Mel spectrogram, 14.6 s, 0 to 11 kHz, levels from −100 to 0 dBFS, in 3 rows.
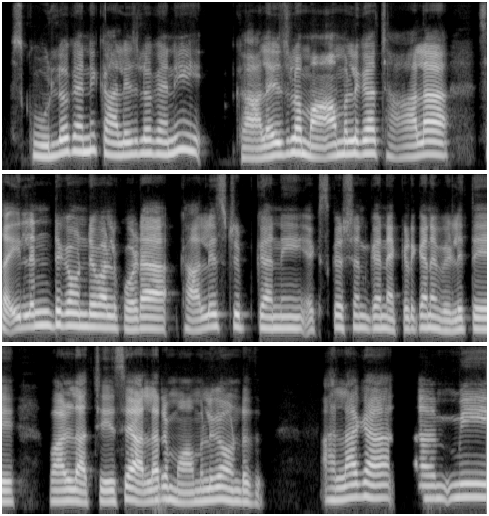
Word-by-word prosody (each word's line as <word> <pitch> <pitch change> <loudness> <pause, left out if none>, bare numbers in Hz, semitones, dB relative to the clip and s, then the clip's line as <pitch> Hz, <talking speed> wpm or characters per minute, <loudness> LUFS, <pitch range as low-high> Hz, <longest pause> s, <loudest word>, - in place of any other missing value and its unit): స్కూల్లో 195 +4 0
గానీ, 260 +1 +3
కాలేజీలో 210 +3 +1
గానీ 230 +7 +1 0.6
కాలేజీలో 190 +9 +2
మామూలుగా 220 +7 +3 0.2
చాలా 180 +5 +2 0.5
సైలెంట్‌గా 225 +4 +1
ఉండేవాళ్ళు 205 -2 +2
కూడా 185 +2 +3 0.4
కాలేజీ 195 +7 -2
ట్రిప్ 210 -1 -4
గానీ, 190 0 0 0.2
ఎక్స్కర్షన్ 195 +3 -6
గానీ, 190 -1 -1
ఎక్కడికైనా 190 +4 -2
వెళితే 175 +3 -2 0.6
వాళ్ళు 175 +1 +2
ఆహ్, 155 - -7
చేసే 175 +4 0
అల్లరి 185 +5 +1
మామూలుగా 175 +6 0
ఉండదు. 165 -4 -4 0.7
అలాగా 225 +4 +2 0.5
ఆహ్, 215 0 -2 0.2
మీ 235 0 +1
195 Hz, 105 wpm, -21 LUFS, 180-215 Hz, 0.7 s, గానీ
